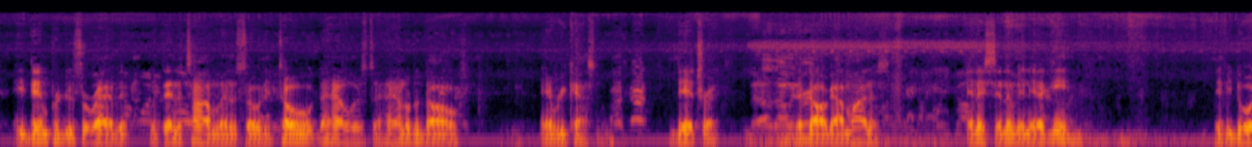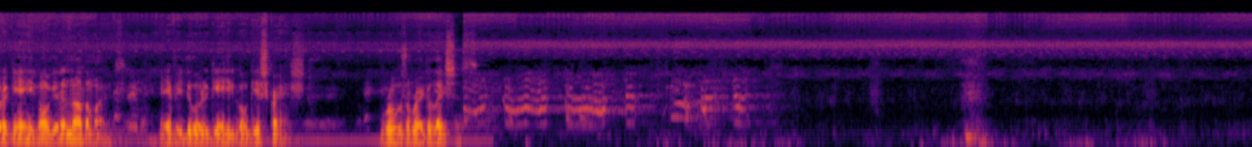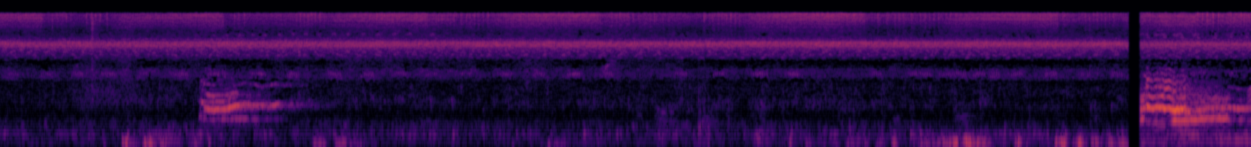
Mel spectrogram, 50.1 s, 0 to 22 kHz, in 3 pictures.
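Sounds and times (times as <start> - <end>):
beagles baying: 22.9 - 27.1, 36.0 - 37.4, 48.6 - 50.0.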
